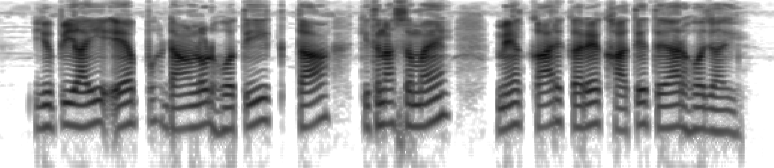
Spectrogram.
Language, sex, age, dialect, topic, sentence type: Magahi, male, 18-24, Western, banking, question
